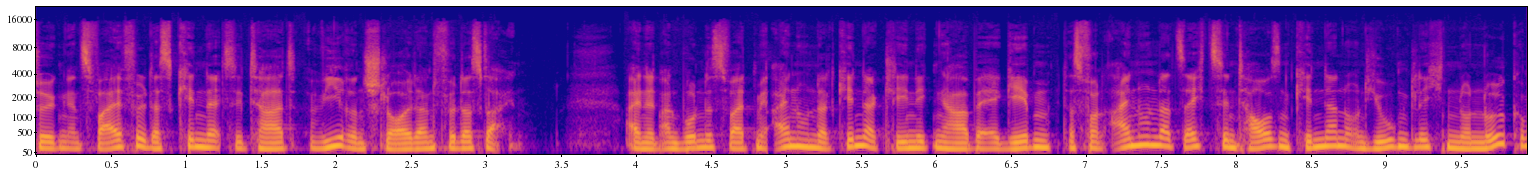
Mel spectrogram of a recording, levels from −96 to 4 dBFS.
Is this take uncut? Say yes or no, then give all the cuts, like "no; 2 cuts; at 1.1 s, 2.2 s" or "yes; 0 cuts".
no; 5 cuts; at 1.2 s, 3.0 s, 4.2 s, 4.9 s, 6.8 s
